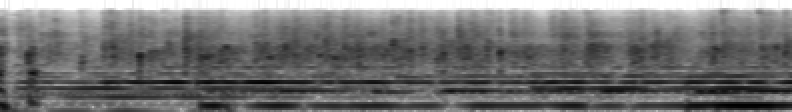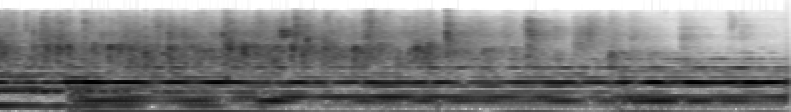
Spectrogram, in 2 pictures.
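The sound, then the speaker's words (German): A crowd claps steadily for about eight seconds, a dense, even patter of many hands, while sustained keyboard chords hum underneath and shift to a new chord partway through. “Hey, gebt euch doch mal selber einen Applaus.”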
